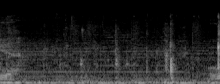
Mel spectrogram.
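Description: A wooden spoon stirring lobster pieces through a thick sauce in a metal pot, giving a few light clacks of shell and spoon against the pot from about a second in.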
